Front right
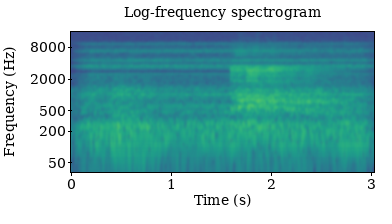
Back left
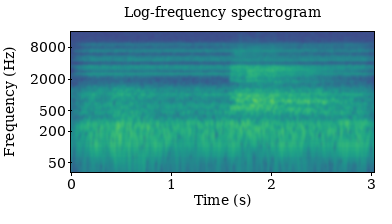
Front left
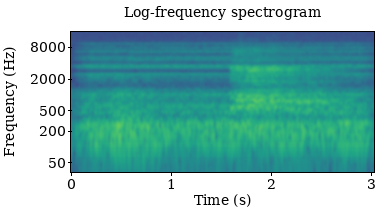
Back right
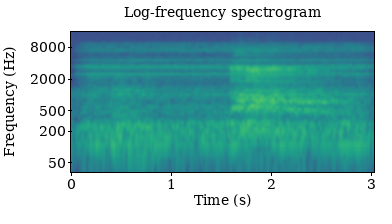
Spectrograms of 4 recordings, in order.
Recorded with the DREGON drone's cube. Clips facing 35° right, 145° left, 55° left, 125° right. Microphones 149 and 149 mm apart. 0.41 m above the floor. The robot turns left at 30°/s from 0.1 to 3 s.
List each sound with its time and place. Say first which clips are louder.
1.6 s laughter: back left 1 dB, front left 1 dB; 100° left, 3 m; by 2.8 s 65° left, 3 m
